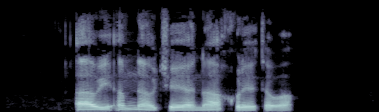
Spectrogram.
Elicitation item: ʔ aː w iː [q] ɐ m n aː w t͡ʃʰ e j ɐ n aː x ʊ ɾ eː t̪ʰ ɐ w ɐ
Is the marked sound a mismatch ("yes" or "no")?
yes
